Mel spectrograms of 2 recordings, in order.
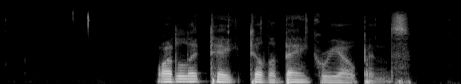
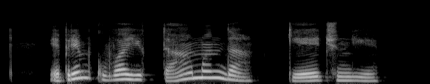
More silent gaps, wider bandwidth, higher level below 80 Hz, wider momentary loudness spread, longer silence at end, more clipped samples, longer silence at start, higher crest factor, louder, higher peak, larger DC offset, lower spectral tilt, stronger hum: second, none vs 1.58-1.62 s, 2.72-2.87 s; first, 12 kHz vs 7.6 kHz; first, -40 dBFS vs -66 dBFS; first, 21 LU vs 11 LU; about the same, 0.5 s vs 0.55 s; neither; first, 1.6 s vs 0.5 s; about the same, 20 dB vs 16 dB; about the same, -20 LUFS vs -22 LUFS; first, -2 dBFS vs -6 dBFS; neither; about the same, -7 dB/octave vs -6.5 dB/octave; neither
